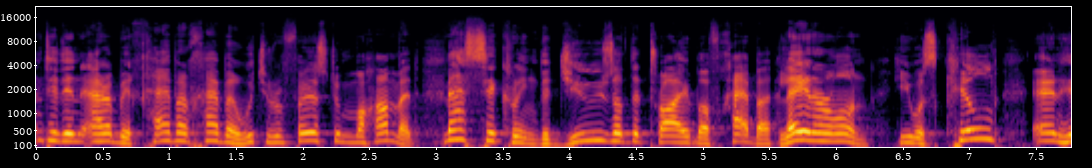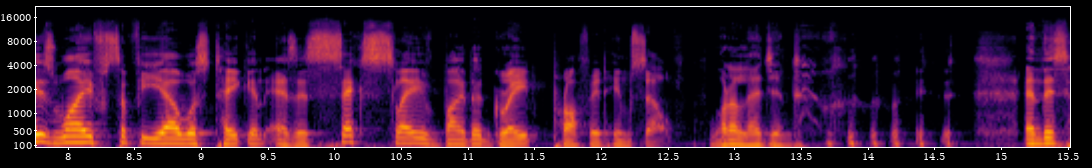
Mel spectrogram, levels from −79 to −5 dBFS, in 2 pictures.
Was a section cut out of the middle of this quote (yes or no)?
yes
